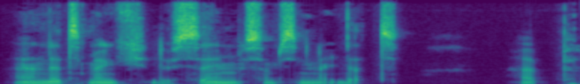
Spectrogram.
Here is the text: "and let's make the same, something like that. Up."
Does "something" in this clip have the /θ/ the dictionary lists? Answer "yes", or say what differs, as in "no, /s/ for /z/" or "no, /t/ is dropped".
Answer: no, /s/ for /θ/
